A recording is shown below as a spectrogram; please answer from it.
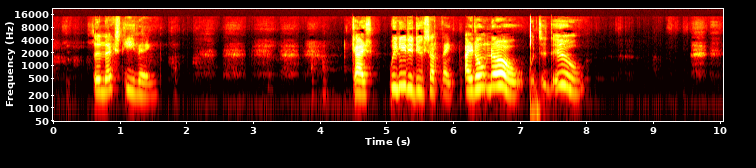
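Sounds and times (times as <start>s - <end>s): faint breathy noises: 9.5s - 10.0s.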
